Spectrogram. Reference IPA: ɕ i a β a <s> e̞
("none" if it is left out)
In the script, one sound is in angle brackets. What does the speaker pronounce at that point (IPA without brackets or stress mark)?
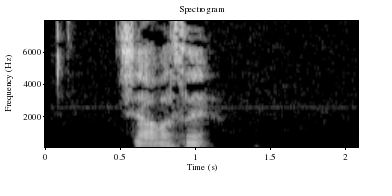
s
